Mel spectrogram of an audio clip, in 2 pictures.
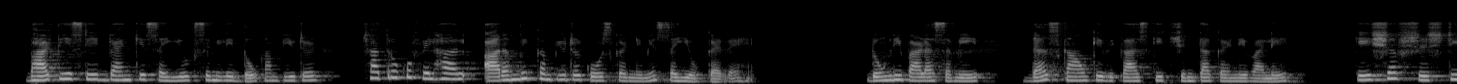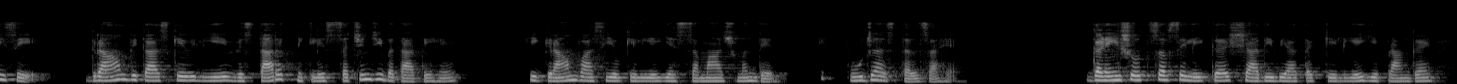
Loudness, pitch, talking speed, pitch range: -31 LUFS, 170 Hz, 135 wpm, 150-195 Hz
